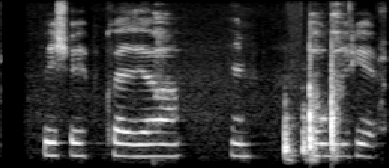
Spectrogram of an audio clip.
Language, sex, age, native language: Icelandic, male, 10, Icelandic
